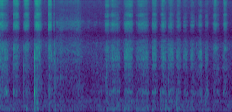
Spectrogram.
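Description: A blue wooden colored pencil is rubbed back and forth in short strokes over a single sheet of white paper printed with a mandala, lying flat on a table. It makes a soft, steady scratchy rasp with bright, hissy edges, with one sharper tick early on.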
